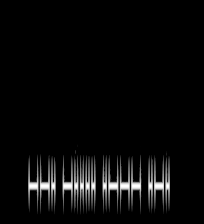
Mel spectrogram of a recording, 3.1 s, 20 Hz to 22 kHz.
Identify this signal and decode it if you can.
Morse code, heard as a keyed tone, about 28 wpm, 700 Hz. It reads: G6JR
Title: DXCC-100 Call Signs - 4 Characters - Repeated 3x - 28wpm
